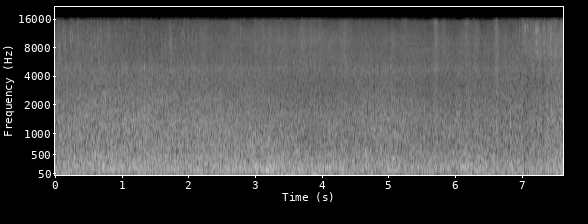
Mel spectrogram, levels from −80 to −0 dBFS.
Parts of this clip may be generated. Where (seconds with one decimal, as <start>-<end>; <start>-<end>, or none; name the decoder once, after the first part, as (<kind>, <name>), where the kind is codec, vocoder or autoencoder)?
2.2-6.8 (autoencoder, DAC-VAE)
